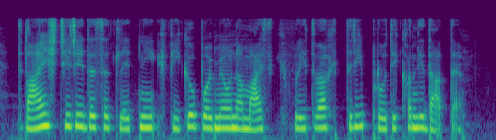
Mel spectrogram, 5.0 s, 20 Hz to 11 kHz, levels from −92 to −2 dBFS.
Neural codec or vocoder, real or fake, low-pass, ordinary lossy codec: none; real; 7.2 kHz; none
